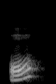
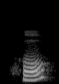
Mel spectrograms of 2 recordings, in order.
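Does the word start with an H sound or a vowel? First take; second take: vowel; H sound. First: The word starts directly with a vowel. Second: The word starts with an H sound. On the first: The speaker calls it right. "don't pronounce the H" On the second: The speaker calls it wrong. "not ho"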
